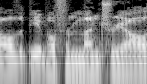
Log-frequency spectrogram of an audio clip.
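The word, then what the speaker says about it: Montréal: The one I learned, of course, is Montreal with the first syllable sounding like the word hunt, but with an M in front of it.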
